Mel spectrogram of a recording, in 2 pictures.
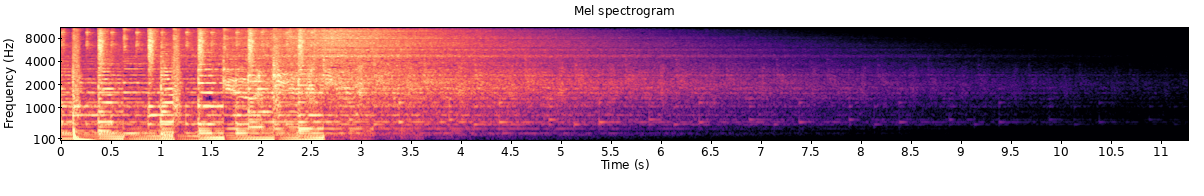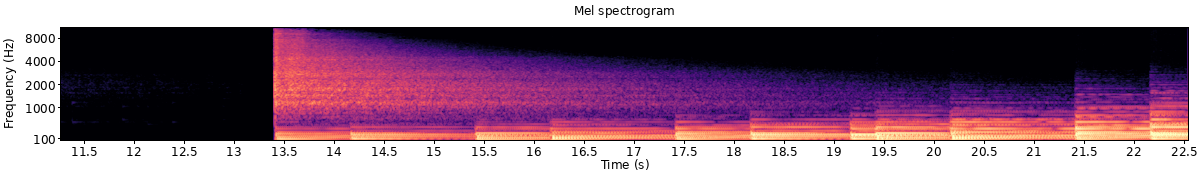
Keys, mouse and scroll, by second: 13.8 alt+scroll down 1, 14.6 click, 14.9 alt+scroll up 1, 15.9 click, 17.5-18.1 alt+scroll down 1, 18.4 alt+scroll up 1, 19.3 ctrl+z, 20.8 click, 21.2 scroll up 2, 21.7 click, 21.8-22.4 typing, 22.0 click.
